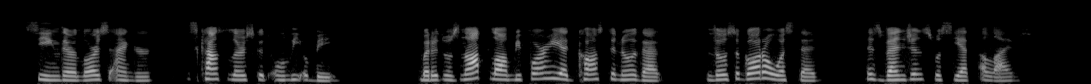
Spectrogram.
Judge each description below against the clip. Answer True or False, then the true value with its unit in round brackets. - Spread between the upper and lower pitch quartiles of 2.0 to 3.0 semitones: False (3.4 semitones)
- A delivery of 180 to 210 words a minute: False (165 wpm)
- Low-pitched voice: False (215 Hz)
